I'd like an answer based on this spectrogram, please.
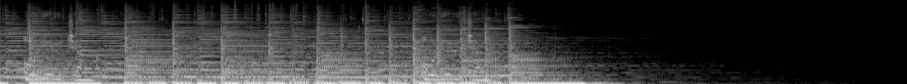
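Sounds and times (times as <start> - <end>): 
steampunk adventure music: 0.0 - 7.2.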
